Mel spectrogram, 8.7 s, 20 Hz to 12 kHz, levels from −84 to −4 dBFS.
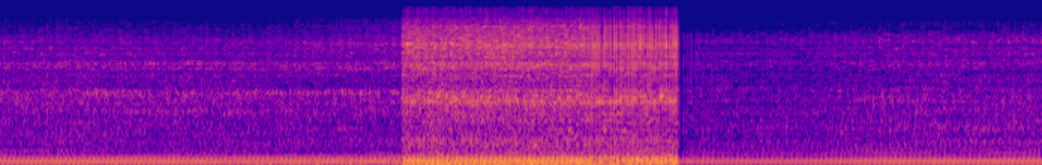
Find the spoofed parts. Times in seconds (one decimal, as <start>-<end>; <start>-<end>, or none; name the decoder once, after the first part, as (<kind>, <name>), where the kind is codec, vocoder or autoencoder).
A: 4.9-5.8 (vocoder, BigVGAN v2)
